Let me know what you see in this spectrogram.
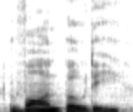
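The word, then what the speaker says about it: Vaughn Bodē: it could be I mispronounced the name. It's Vaughn Bode.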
